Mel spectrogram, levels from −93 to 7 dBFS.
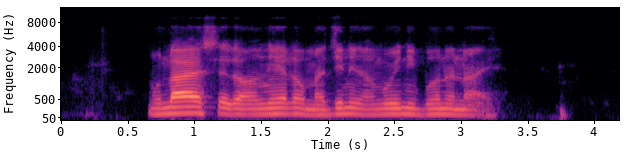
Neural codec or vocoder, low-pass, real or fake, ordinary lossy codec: codec, 16 kHz, 1 kbps, X-Codec, HuBERT features, trained on LibriSpeech; 7.2 kHz; fake; Opus, 16 kbps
